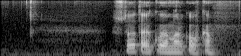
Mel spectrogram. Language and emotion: Russian, neutral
